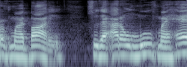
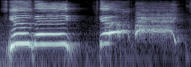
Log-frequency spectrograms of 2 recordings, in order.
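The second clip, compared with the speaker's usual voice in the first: very high, slow, swooping, drawn-out screaming cries. Retelling being left waiting thirty minutes and calling out: retelling own screaming. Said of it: "So I'm just screaming".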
